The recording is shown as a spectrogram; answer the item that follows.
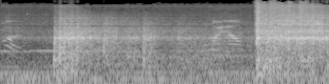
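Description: Close thunder from nearby lightning strikes: a sudden crack about a second in, then a louder, sharper one about three seconds in, over the steady noise of wind and heavy rain.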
